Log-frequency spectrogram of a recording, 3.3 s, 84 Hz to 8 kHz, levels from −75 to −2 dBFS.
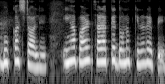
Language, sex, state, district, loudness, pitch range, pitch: Hindi, female, Uttar Pradesh, Muzaffarnagar, -14 LUFS, 260-290 Hz, 270 Hz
